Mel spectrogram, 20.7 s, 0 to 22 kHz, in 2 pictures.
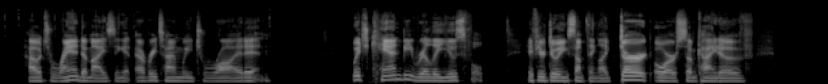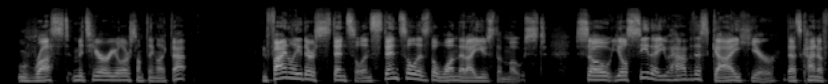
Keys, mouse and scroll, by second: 0.2 click, 0.5 click, 0.9 click, 1.2 click, 1.4 click, 3.2 scroll, 3.3 click, 4.3-9.4 middle click, 4.5 scroll, 5.6-6.2 scroll, 12.9 click, 13.3 click, 14.0 click, 15.0-16.2 scroll, 16.2 right click, 18.3-19.1 scroll, 19.2 scroll, 20.6-20.7 scroll.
